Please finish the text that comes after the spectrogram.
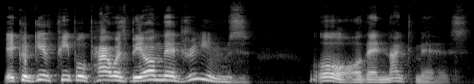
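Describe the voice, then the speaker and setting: Slow, theatrical male storyteller, swooping pitch. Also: animated. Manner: theatrical, ominous, lingering pauses. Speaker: story narrator, reader. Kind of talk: scripted dramatic storytelling narration.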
